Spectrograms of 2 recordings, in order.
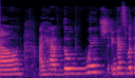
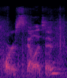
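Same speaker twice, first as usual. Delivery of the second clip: whispered pity; 12 dB quieter than usual. Acted. Sympathy for skeleton.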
